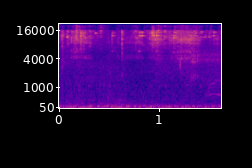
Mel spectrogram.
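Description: A bunch of keys jingles and rattles briefly against a low rumbling background of a vehicle interior, with a voice talking at the same time.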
